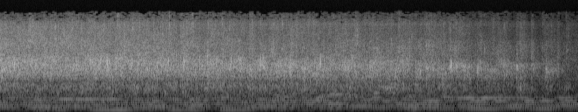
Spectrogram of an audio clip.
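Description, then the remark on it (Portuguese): An audience with raised hands applauds the Lord steadily in a dense, continuous wash of clapping. Sustained low tones hum beneath it, and the clapping thins slightly toward the end. “Se você crê, levanta a tua mão e aplauda ao Senhor.”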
